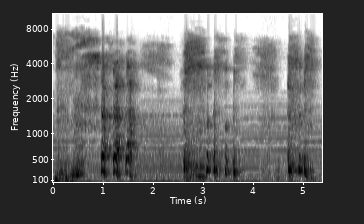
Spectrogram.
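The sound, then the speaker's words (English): Throat clearing and coughing to shift phlegm, a string of rough, harsh bursts that repeat across the stretch with little pause between them. “I had a little bit of phlegm back there, and that really helped clear it.”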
